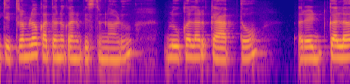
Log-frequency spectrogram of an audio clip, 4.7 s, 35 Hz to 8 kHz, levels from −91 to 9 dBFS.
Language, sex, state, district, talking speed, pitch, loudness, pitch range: Telugu, female, Andhra Pradesh, Visakhapatnam, 155 wpm, 200 Hz, -18 LUFS, 190-210 Hz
